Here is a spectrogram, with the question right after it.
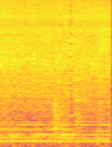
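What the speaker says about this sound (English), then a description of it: "So while they get their brief fry in the pan" Chicken pieces, skin on, fry briefly in a pan with a steady, close, even sizzle and a faint clink near the middle, no talk.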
